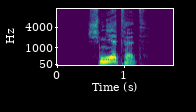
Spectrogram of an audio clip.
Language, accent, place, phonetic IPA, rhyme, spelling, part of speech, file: German, Germany, Berlin, [ˈʃmiːɐ̯tət], -iːɐ̯tət, schmiertet, verb, De-schmiertet.ogg
- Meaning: inflection of schmieren: 1. second-person plural preterite 2. second-person plural subjunctive II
